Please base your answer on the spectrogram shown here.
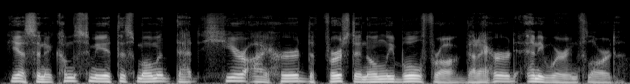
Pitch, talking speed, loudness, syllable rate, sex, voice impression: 120 Hz, 240 wpm, -17 LUFS, 5.6 syllables/s, male, masculine, middle-aged, slightly powerful, slightly hard, slightly cool, intellectual, sincere, calm, mature, unique, wild, slightly lively, slightly kind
